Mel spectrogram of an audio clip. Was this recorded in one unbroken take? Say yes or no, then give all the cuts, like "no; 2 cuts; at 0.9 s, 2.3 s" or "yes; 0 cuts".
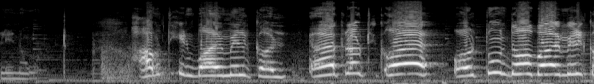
no; 2 cuts; at 0.9 s, 4.4 s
